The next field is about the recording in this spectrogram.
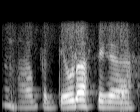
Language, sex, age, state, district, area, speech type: Marathi, male, 18-30, Maharashtra, Hingoli, urban, conversation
